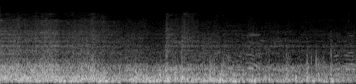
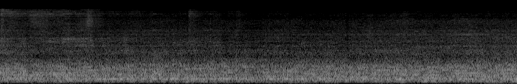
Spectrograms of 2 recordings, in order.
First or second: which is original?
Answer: first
